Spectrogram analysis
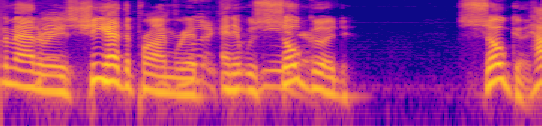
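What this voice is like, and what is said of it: Usual voice. Nothing is said of it.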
